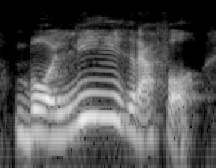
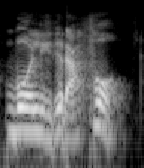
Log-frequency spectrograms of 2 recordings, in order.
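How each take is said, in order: First: The stress is on the second syllable. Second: The stress is on the last syllable. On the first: The speaker calls it right. "Si creemos que es li" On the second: The speaker calls it wrong. "Y si cre creemos que es fo"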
